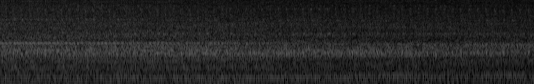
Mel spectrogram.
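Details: Toyota/Lexus engine after ECM/TCM replaced with a second-hand unit and manually reprogrammed: steady, even idle with a smooth low hum, no knocks, misses or surging; runs clean and healthy.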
